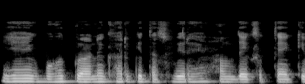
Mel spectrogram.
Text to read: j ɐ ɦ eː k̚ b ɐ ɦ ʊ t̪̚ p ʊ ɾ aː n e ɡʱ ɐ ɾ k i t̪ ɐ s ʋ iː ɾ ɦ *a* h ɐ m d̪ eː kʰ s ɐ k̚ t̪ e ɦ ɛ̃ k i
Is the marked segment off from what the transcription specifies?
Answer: yes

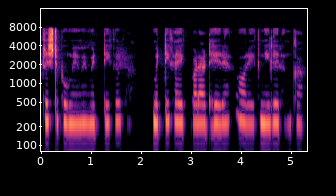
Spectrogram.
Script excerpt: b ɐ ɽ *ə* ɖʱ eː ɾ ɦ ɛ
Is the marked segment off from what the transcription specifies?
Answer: yes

